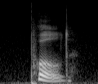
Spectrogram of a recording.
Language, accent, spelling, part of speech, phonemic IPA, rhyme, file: English, US, pulled, verb / adjective, /pʊld/, -ʊld, En-us-pulled.ogg
- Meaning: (verb) simple past and past participle of pull; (adjective) Of cooked meat, prepared by being torn into fine pieces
